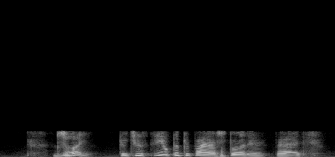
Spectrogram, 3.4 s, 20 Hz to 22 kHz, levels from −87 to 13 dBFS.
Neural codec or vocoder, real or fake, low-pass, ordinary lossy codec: codec, 44.1 kHz, 2.6 kbps, DAC; fake; 3.6 kHz; none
